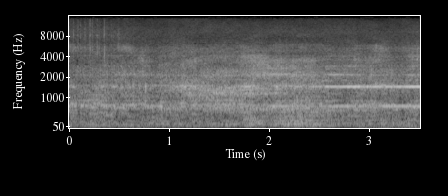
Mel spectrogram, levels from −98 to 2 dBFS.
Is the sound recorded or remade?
remade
